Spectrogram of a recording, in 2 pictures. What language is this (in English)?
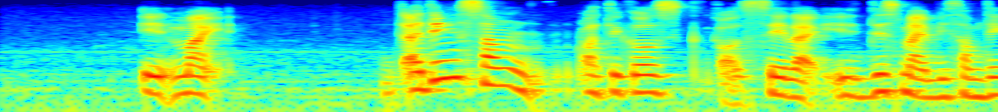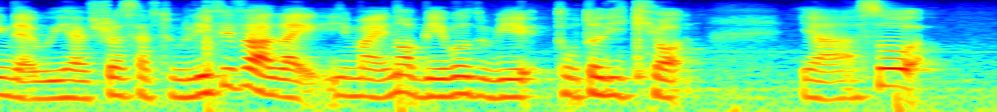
English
